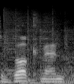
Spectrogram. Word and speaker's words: Boeckmann: Here he is, Boeckmann, or it's really Boeckmann. Can you pronounce that? Well, out here they say Boeckmann. I think in German it's Boeckmann. Something close to that.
